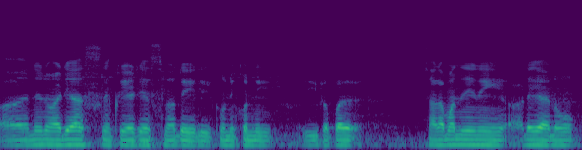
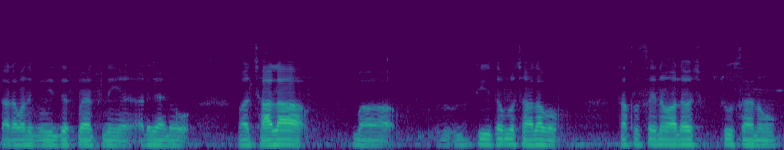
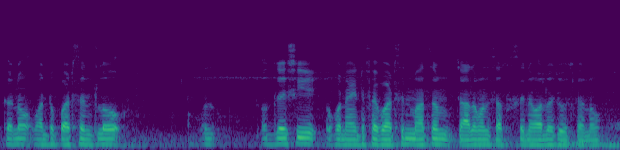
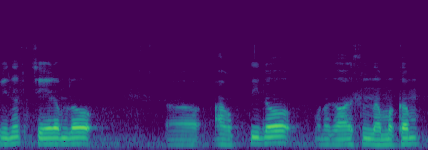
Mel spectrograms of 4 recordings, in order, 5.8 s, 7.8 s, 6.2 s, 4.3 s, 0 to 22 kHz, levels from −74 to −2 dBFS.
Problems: low volume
